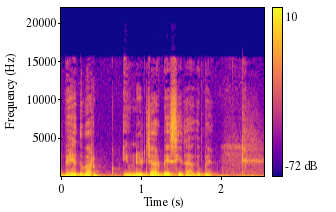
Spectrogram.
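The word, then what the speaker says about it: Svedberg: তো এটা এস দিয়ে শুরু, কিন্তু এসটা সাইলেন্ট, এখানে উচ্চারণটা ভেদবার্গই হবে, ভেদবার্গ ইউনিট।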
